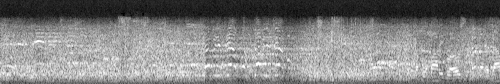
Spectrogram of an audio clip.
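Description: Arena crowd at a boxing match: a steady hubbub of many voices, with a few single voices rising out of it about four to six seconds in and again near the end.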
